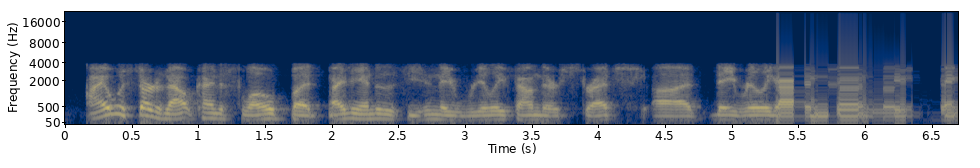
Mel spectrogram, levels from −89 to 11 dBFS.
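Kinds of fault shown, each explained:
GSM full-rate codec: The speech has been squeezed through the original GSM full-rate codec, which suits its 13 kbps rate. The codec rebuilds the voice from a vocal-tract model driven by a sparse, regularly spaced pulse excitation, and the line band keeps roughly 150 Hz to 3.4 kHz, with nothing above 4 kHz. The result is a narrow, telephone-thin sound with a plainly audible buzzy, gravelly roughness running through the whole clip.
Robotic sound from repeated short buffers: From 5.34 s to the end, just after "they really", fresh audio stops arriving in time, likely from a starved playback buffer. The player fills the gaps by looping a short slice of recent sound, and most of what is heard is these repeats rather than new audio. That loop imposes a fixed 100 Hz buzz, which fits slices about 10 ms long, so the voice turns into a rigid metallic drone that only loosely tracks the words.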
